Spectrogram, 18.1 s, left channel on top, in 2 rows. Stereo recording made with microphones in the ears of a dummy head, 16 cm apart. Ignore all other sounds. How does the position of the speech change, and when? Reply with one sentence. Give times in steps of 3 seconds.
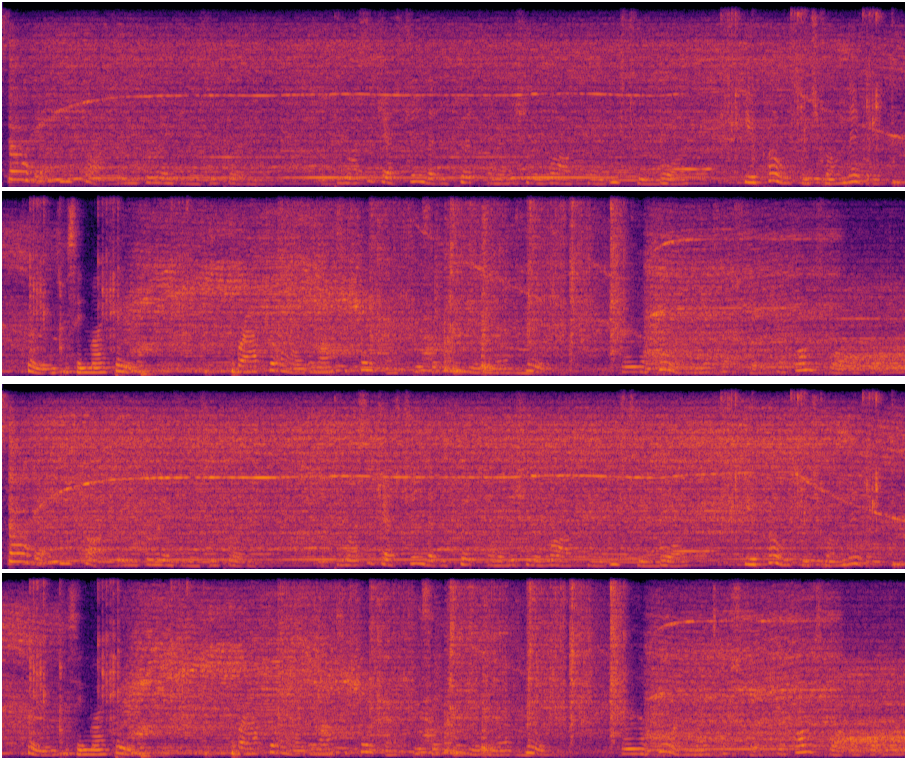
In this clip you hear the speech on the right from 0 s, in the centre from 6 s, on the left from 9 s and on the right from 12 s.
